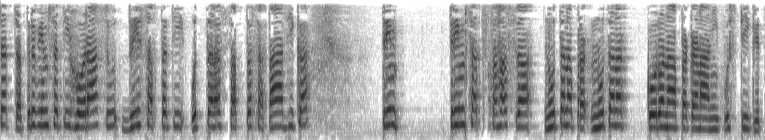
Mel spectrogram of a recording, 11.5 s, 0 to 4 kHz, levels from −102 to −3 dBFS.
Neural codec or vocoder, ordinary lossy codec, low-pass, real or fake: none; AAC, 24 kbps; 3.6 kHz; real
